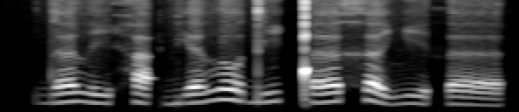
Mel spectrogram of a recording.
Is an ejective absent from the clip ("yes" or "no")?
yes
